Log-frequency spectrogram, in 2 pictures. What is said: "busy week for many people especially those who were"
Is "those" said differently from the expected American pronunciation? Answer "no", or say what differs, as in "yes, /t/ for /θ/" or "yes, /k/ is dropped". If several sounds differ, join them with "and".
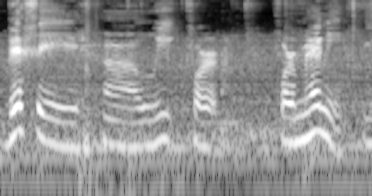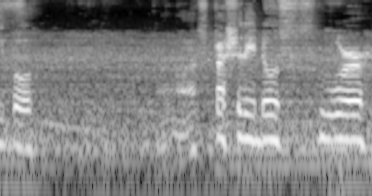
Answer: yes, /s/ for /z/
